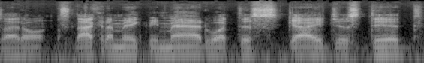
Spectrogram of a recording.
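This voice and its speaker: A man with a strong Midwestern accent talks very fast at a medium pitch, his tone bright and sharp. The recording is very clean, with a silent background and a dry, close sound with no echo. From Central Wisconsin, US Midwest. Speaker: truck owner and trucking entrepreneur. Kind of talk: podcast interview.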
